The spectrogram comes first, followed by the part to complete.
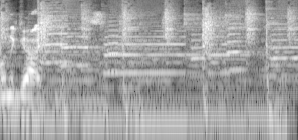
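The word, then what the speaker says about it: お願いします: It's like you see that as well, Onegaishimasu. It's like you see the at the end is S-U, which in Japanese is pronounced as C. But in Onegaishimasu it's silent.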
